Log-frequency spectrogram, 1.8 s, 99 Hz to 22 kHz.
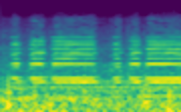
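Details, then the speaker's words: Maruti Alto 800 with a newly fitted extra air horn and wiring kit, tested after installation, louder heard from outside than inside with windows up: several short, loud, clear horn blasts with a bright steady tone; horn working normally. "ഇത് ഇടുകയാണെങ്കിൽ നമ്മളിപ്പം പിടിപ്പിച്ച horn. വാവ്, നല്ല സൗണ്ടും കാര്യമൊക്കെ ഉണ്ടല്ലോ."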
